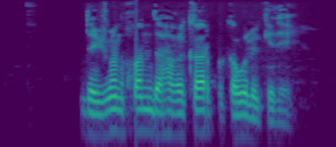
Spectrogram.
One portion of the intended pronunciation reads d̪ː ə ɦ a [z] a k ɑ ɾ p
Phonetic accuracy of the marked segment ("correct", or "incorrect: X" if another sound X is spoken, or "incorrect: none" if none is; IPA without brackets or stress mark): incorrect: ɣ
